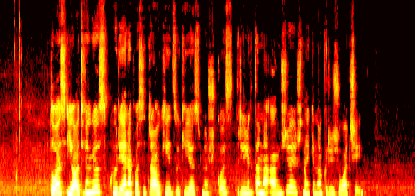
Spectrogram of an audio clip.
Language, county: Lithuanian, Klaipėda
